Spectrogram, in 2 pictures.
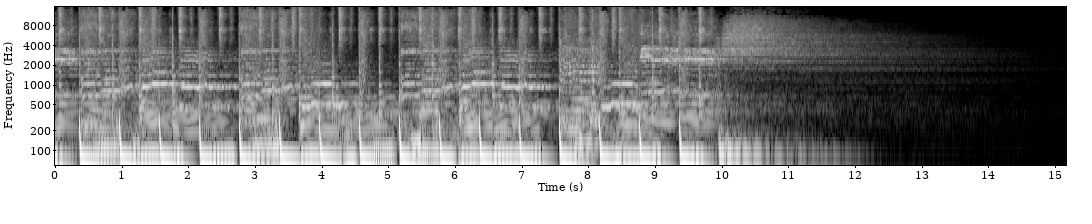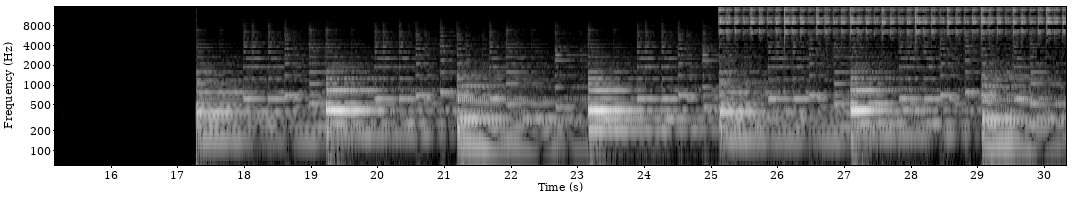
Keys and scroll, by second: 0.0-0.3 typing, 5.3 g, 5.6 Escape, 6.2 KP_3, 7.2 z, 7.8 g, 20.6 g, 22.0 Escape, 24.4 g, 27.2 r, 27.4 r, 28.7 g, 29.3 Escape, 30.1 ctrl+z.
